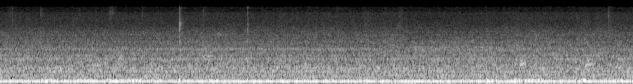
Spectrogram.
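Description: A steady low hum, with two faint, light clicks about three and four seconds in.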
